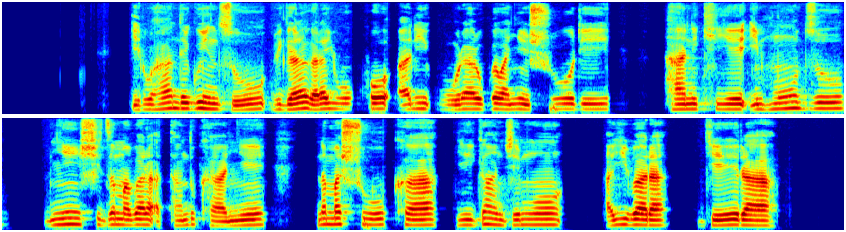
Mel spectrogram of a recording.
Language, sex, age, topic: Rundi, male, 36-49, education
